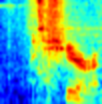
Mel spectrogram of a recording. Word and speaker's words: Sheeran: Frank Sheeran. Am I saying that right? – Yeah, you said right.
